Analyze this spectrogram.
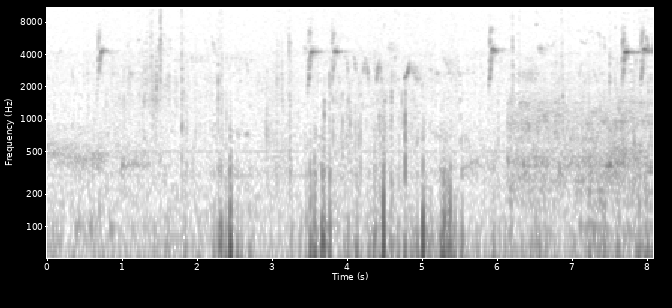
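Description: A large bird shifts on its nest, rustling twigs and bark.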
